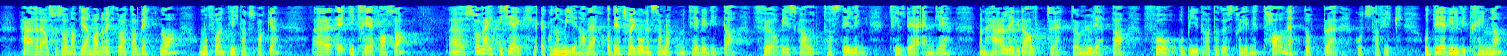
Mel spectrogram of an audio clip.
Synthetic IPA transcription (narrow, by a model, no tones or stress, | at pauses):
hæːɾæɖ̪ɛɑlsɔsɔnːɑt̪jæːnbɑːnəɾɛkt̪ʊɾɑːt̪əhɑɾbɛt̪ːnoːɔmɔfoːɛnt̪ʰɪlt̪ʰɑːkspɑkːə̰ | ɪt̪ʰɾeːfɑːsɑ | sɔʋæɪt̪ɪçːəɛɡœkʊnʊmiːənɑʋd̪ɛɔd̪ɛt̪ʰɾuːɾɛɡoːɡɛnsɑmlɑkʰʊmɪt̪ʰeːʋɪlʋiːt̪əføːɾʋɪskɑlt̪ʰɑːst̪ɪlːɪŋt̪ʰɪld̪ɛ̰ʔɛ̰nd̪lɪ̰ | mɛnɦæːɾlɪɡːəd̪ɛɑlt̪ɾɛt̪ːəɔmʉːlɪheːt̪əɾ | fɔɾɔbiːd̪ɾɑːt̪ʰɪlɑt̪œst̪ɾəlɪnjət̪ʰɑ̰ːɾnɛt̪ːɔpɡ̥ʊt̪st̪ʰɾɑ̰fɪkː | ɔd̪ɛʋɪlʋɪt̪ʰɾɛŋːə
